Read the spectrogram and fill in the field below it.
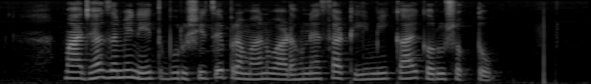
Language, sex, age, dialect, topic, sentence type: Marathi, female, 31-35, Standard Marathi, agriculture, question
